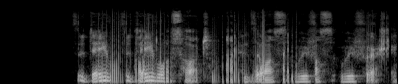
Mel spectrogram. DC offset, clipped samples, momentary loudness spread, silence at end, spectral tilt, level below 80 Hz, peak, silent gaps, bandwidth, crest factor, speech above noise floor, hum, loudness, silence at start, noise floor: under 0.1%; under 0.1%; 7 LU; 0 s; -5.5 dB/octave; -54 dBFS; -4 dBFS; none; 14 kHz; 20 dB; 52 dB; none; -24 LUFS; 0.75 s; -76 dBFS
